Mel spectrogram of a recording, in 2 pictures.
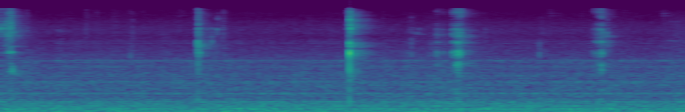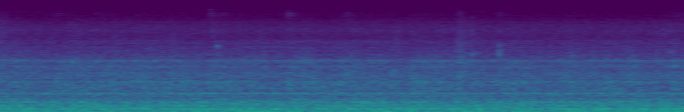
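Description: Crispy fried fish being picked apart and eaten close to the microphone: a few short, sharp crackles of the fried batter in the first half, over a steady low room hum.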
